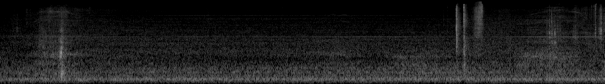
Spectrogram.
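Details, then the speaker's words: Furnace/HVAC unit reported squealing from vents, running with heat and fan on and fresh-air damper open; smooth steady airflow rush with no whistle or squeal, normal blower operation. "I'm kind of losing my hearing, but I don't think it's that bad. I don't hear anything out of the ordinary. I do not hear anything out of the ordinary here."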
